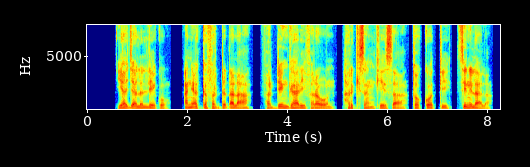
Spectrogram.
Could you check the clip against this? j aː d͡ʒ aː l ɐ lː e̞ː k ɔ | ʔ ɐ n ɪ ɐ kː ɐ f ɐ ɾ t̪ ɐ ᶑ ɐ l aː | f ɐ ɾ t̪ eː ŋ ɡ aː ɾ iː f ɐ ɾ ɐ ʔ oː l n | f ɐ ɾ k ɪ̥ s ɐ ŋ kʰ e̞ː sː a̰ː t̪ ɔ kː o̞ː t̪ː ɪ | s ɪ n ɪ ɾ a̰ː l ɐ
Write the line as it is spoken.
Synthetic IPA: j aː d͡ʒ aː l ɐ lː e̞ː k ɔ | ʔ ɐ n ɪ ɐ kː ɐ f ɐ ɾ d̪ ɐ ᶑ ɐ l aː | f ɐ ɾ d̪ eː ŋ ɡ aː ɾ iː f ɐ ɾ ɐ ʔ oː n | h ɐ ɾ k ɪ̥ s ɐ ŋ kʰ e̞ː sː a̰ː t̪ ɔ kː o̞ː t̪ː ɪ | s ɪ n ɪ l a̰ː l ɐ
